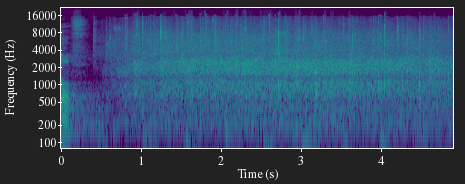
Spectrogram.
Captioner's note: audience applauding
